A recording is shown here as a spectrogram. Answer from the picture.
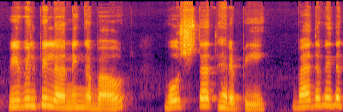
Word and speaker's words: Vojta: In this video, we will be learning about voter therapy. By the way, the correct pronunciation is Vita therapy.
